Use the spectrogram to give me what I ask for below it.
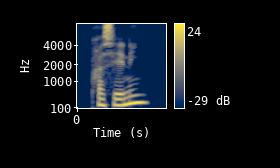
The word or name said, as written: PRESENNINGERNES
